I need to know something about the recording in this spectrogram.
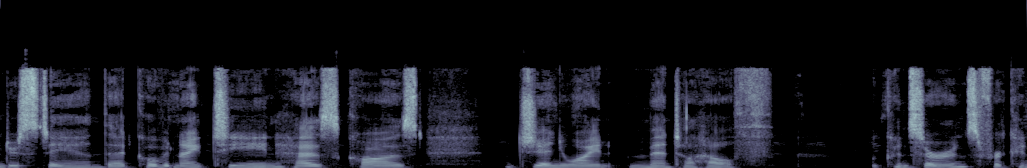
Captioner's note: speaking French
